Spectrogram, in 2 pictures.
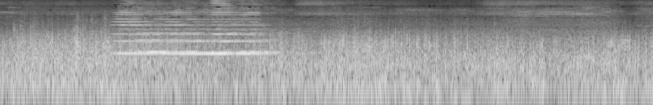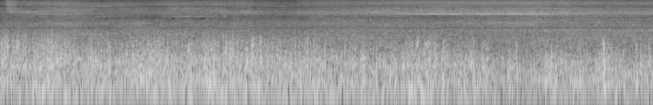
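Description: Passenger train running at speed, heard from aboard a coach: a steady rumble of wheels on the track, with the locomotive's horn sounding once, about a second in, for under two seconds.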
